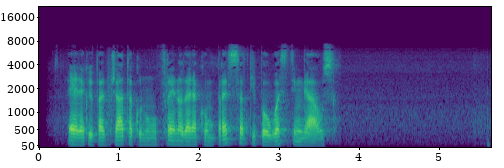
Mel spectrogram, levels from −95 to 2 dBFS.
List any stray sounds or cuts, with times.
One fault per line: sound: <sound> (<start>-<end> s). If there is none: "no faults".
no faults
